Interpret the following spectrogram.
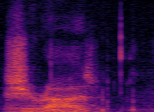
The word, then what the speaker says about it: Shiraz: variety of shira now you've probably heard this as shira or shiraz it's the same thing just pronounced differently shira written like this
